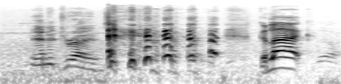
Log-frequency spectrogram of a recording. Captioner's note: they both laugh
